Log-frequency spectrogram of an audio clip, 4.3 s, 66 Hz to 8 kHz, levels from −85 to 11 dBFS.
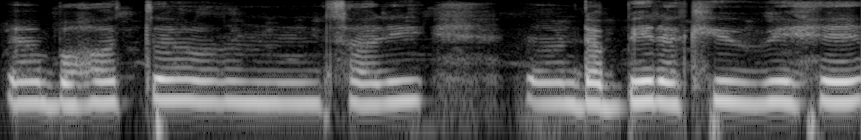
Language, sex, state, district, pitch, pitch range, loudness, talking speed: Hindi, female, Jharkhand, Deoghar, 245 Hz, 235-250 Hz, -16 LUFS, 85 wpm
